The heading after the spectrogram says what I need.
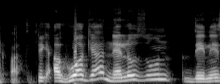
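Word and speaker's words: naloxone: एन ए एल ओ एक्स ओ एन ई। इसको सही से यही प्रोनाउंस करते हैं तो नेलोजोन।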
